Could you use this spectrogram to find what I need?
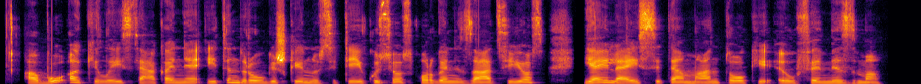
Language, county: Lithuanian, Vilnius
